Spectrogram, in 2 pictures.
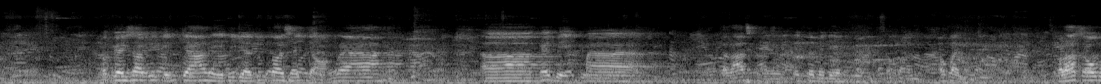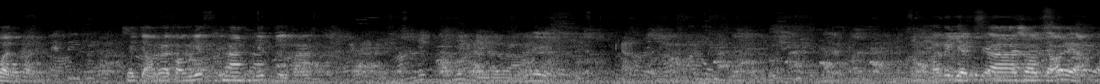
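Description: A man talks loudly over a loudspeaker.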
